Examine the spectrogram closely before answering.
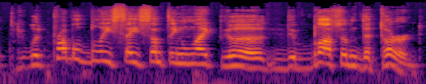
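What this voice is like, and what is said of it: Mock French-Russian accent. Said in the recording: “a different accent... you went from French to Russian”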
